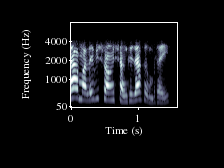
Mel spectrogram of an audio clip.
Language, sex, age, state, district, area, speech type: Bodo, female, 45-60, Assam, Kokrajhar, urban, conversation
